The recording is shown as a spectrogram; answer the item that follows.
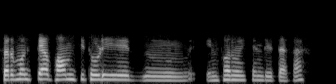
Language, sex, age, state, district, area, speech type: Marathi, male, 18-30, Maharashtra, Gadchiroli, rural, conversation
